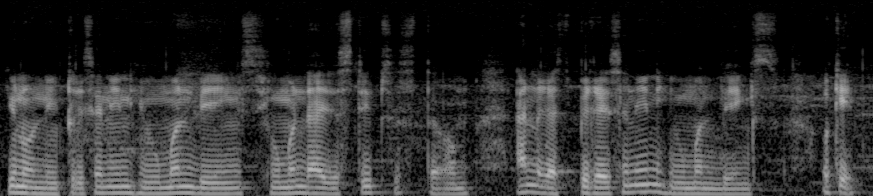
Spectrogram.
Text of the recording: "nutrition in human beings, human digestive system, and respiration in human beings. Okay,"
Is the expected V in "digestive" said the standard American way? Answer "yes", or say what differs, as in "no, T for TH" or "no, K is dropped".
no, P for V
